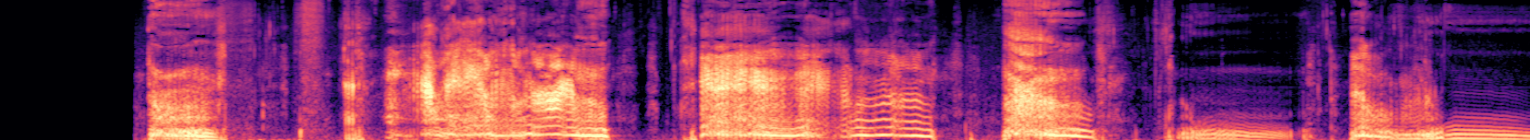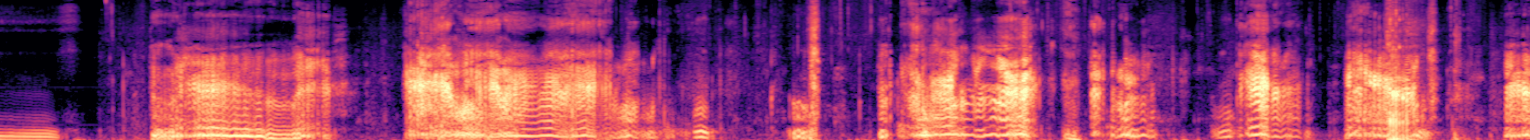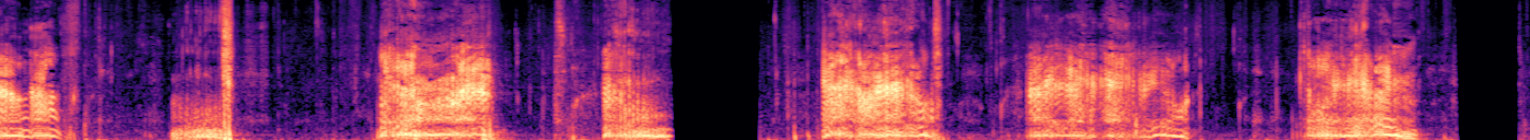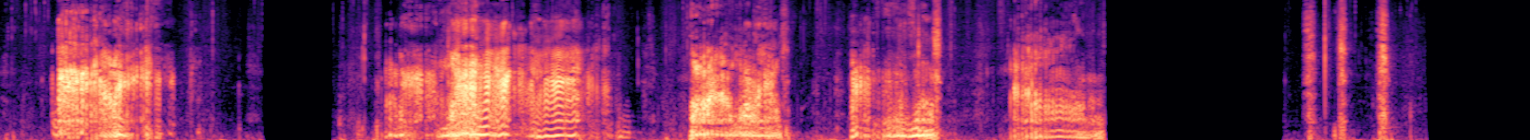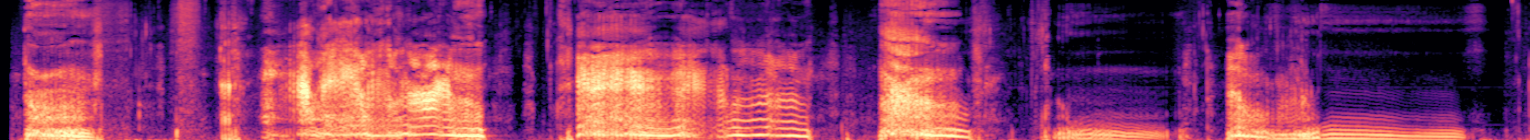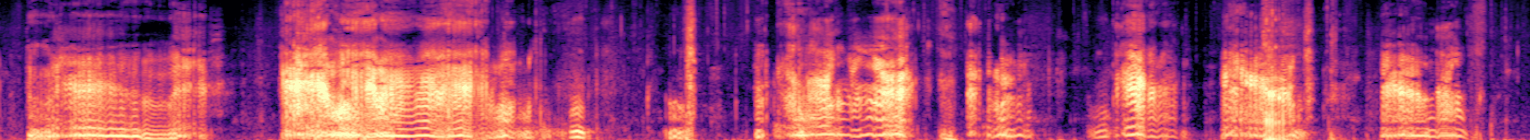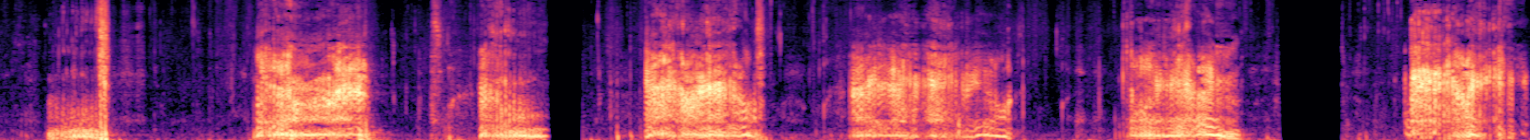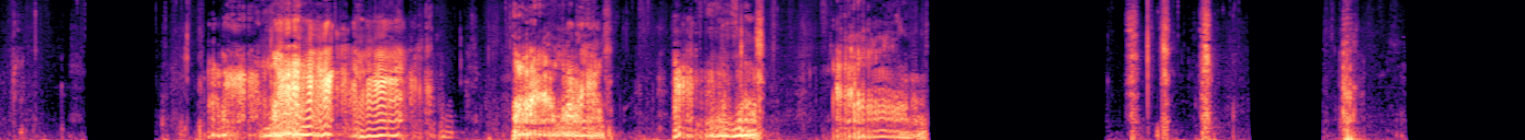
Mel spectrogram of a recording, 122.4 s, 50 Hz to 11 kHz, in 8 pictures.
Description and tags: Solo Zombie 8
Single groaning zombie. Syncs at 08.24.14
undead, dead-season, voice, groan, monster, zombie, solo, horror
